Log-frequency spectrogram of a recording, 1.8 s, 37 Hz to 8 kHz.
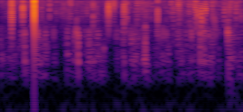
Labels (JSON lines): {"label": "biophony, sea urchins (Echinidae)", "recorder": "SoundTrap 600 or HydroMoth"}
